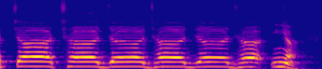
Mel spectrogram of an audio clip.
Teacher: जब हम इसको बोलते हैं तो हमारी जीभ ऊपर की तरफ तालु में जाकर सटती है, इसीलिए तालव्य कहते हैं। या तालव्य अगर कहेंगे किस वर्ग में, तालव्य, इसका उच्चारण क्या है, तालु के द्वारा होता है।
